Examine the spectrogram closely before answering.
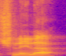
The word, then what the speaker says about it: shillelagh: upgrade as an aside there is no particular consensus in irand as that how pronounced shalele the most common is shalele what I say but Shala is also a thing particular particularly in the Southeast but if pluralized Alam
